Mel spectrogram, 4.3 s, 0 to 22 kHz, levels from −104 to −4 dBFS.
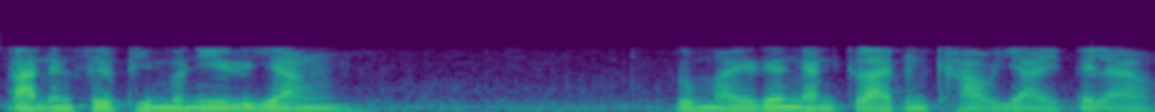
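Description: Speech runs through a G.729 codec from start to finish; the damage fits the 8 kbit/s G.729A variant. Rebuilding the speech from a vocal tract filter, pitch predictor and sparse pulses leaves it plainly rough and synthetic, with nothing above 4 kHz.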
